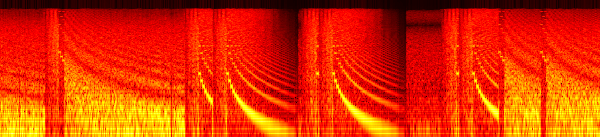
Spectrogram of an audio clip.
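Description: Electronic laser shots zap repeatedly with quickly falling pitch.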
